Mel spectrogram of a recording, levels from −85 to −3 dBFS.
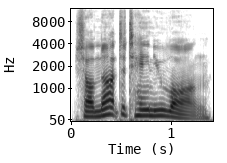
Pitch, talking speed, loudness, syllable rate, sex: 150 Hz, 255 wpm, -15 LUFS, 5.4 syllables/s, male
